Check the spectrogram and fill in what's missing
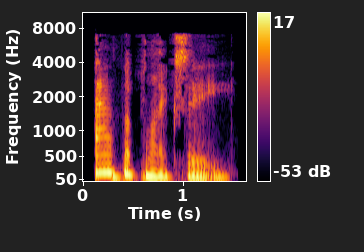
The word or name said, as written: apoplectoid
